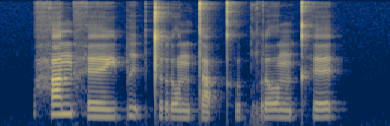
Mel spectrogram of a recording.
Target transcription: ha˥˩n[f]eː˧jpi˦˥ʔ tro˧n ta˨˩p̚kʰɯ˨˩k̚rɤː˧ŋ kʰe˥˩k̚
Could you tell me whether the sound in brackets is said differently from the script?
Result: yes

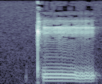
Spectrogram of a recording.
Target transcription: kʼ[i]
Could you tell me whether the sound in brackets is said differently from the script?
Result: yes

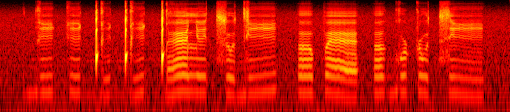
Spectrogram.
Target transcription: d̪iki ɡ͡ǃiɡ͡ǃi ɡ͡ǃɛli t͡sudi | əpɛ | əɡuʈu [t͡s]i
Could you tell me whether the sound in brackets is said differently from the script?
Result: no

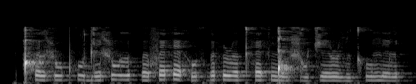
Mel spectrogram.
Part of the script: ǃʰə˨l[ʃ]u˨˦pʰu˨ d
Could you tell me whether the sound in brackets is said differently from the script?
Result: yes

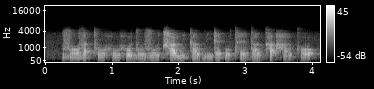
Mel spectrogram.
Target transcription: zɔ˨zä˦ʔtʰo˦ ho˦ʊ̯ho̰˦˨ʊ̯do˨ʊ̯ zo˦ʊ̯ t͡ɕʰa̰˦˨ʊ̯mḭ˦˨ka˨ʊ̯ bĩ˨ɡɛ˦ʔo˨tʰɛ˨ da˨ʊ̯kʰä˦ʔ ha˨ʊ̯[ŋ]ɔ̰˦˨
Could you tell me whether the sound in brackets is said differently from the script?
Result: yes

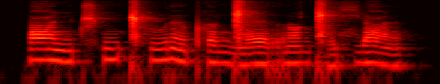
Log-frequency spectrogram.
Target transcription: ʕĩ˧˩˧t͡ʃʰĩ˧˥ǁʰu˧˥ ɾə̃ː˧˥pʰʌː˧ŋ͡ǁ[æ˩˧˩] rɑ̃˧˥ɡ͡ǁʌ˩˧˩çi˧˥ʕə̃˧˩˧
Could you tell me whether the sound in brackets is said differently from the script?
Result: no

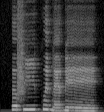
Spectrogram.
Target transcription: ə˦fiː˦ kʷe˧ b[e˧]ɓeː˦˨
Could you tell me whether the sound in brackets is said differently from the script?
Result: yes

